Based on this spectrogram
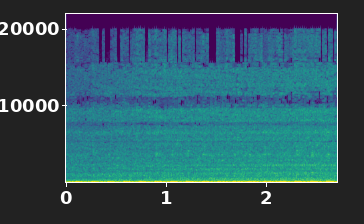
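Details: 1978 Ford F-350 parked 11 years, running on an electric fuel pump with new plug wires: steady low even V8 idle rumble with no misses, idle settling slightly lower; small fuel leak remains.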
